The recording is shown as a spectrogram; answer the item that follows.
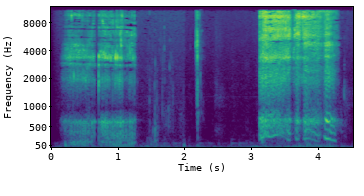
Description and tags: Man drinking coffee, then spits it back
spit, swallow, spitting, human, coffee, mouth, drink, man, gulp, drinking, sipping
